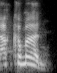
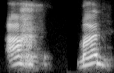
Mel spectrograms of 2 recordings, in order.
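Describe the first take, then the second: First: The middle sound is a k. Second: The middle sound is a plain h. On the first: This is another local form of the name. "jadi K" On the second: This is how the name is said locally. "menjadi Ahmad di bahasa Indonesia"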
